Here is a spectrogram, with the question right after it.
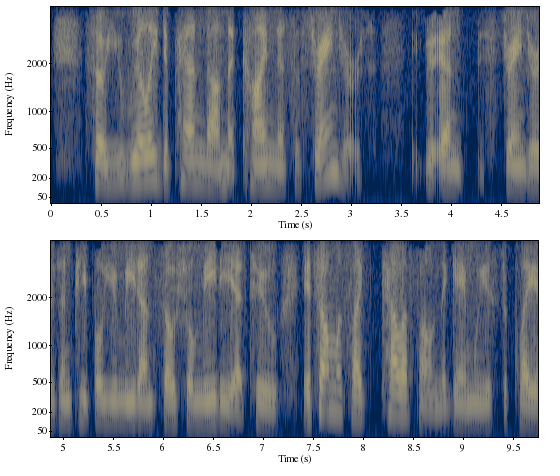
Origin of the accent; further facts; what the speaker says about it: Wisconsin, United States; And as John was alluding to, I'm from Wisconsin, and our first Tug screening that's been created by my cousin and a friend out there is in Milwaukee.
